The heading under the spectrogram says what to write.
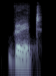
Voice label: "grit", Indian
